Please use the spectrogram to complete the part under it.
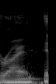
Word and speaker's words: Rian: And since Rian Johnson was, or Ryan, I don't even say his name. I think it's Ryan. – It is Ryan. I always mess up his name.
